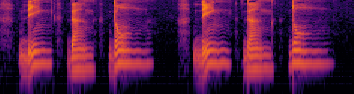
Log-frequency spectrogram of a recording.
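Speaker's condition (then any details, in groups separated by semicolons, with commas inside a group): No condition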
